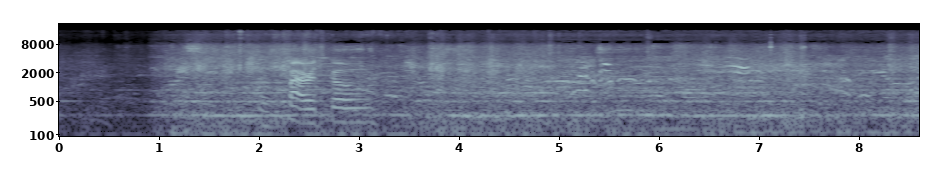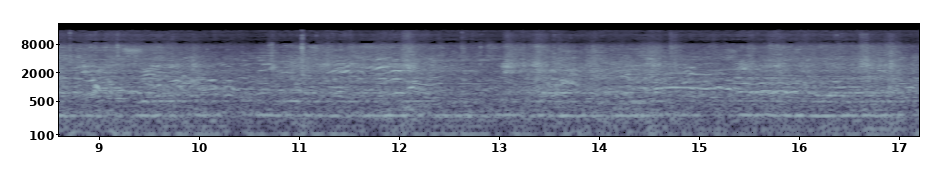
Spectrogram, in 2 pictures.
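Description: A spinning ride whirls round with a steady mechanical hum.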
